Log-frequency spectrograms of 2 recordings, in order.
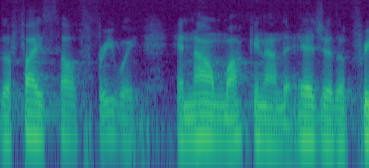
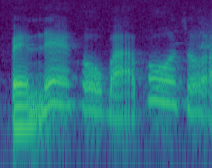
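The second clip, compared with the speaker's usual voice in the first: high-pitched mock scolding; mother yelling insults; 13 semitones higher, slower than usual. Mother sees son drop through ceiling, yells insults. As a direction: hurl the insults like a shocked mom. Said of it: "as she's yelling at me".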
